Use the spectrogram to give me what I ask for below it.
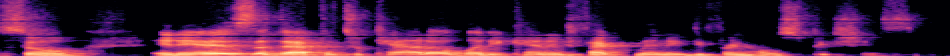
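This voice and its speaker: In a Portuguese accent, a woman speaks at medium pitch and a moderate pace with ordinary pitch variation. Her tone is dark, mellow and somewhat breathy. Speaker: microbiology professor. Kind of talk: lecture. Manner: halting, many fillers.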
